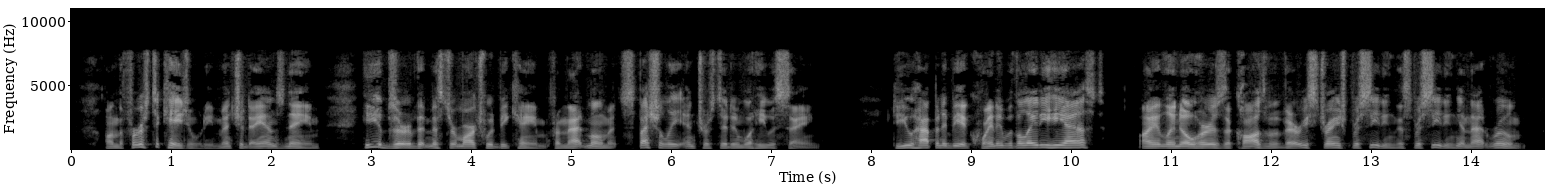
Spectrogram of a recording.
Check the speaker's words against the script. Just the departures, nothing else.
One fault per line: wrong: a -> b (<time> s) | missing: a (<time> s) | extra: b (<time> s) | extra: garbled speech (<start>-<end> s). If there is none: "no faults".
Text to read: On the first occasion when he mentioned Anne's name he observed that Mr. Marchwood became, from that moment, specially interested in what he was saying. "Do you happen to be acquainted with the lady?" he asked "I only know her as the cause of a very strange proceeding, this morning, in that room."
wrong: morning -> proceeding (13.4 s)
